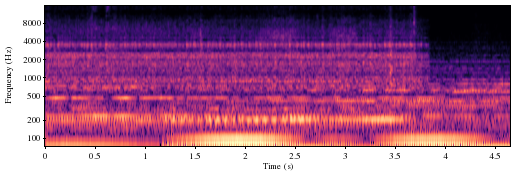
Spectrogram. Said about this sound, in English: We'll use one of the steel plates as a template to trace 2 holes in this lid. We mark the holes and drill 2 6mm diameter holes.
